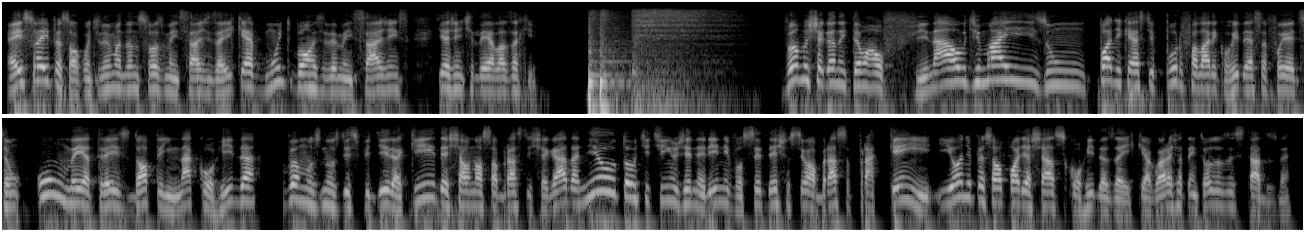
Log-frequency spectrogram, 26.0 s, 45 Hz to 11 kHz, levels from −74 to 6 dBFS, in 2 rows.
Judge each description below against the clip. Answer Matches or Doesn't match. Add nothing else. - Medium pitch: Matches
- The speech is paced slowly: Doesn't match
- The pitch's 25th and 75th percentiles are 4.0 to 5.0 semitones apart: Doesn't match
